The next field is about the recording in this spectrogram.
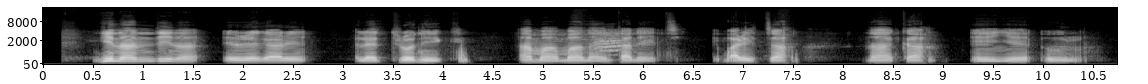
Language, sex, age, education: Igbo, male, 15-29, tertiary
